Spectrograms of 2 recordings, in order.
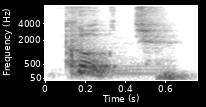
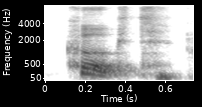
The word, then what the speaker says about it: cooked: i do good cook it is that the pronunciation in past no it is cooked repeat cook cut cooked cooked one more time cooked so from today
